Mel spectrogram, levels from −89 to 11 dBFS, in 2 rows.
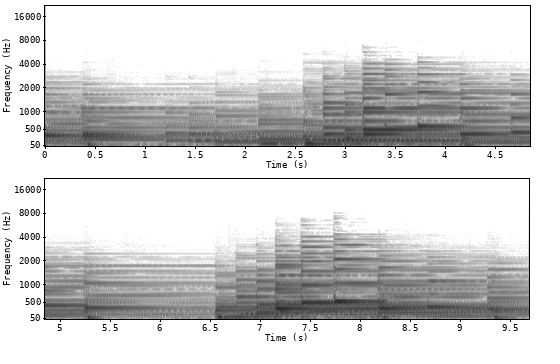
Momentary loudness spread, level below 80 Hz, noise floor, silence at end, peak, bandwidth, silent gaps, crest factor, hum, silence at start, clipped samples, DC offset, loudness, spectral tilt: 16 LU; -36 dBFS; -37 dBFS; 0 s; 0 dBFS; 4.6 kHz; none; 16 dB; none; 0 s; under 0.1%; under 0.1%; -17 LUFS; -9.5 dB/octave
